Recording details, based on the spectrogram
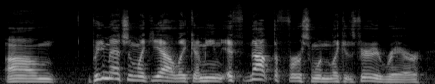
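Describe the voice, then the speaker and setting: A man's voice: fairly high pitch, expressive, fairly quick, a bit bright. A man hosting a podcast, chatting casually about film in an enthusiastic, rambling way. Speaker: podcast host. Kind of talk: casual film review chat.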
